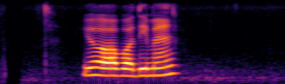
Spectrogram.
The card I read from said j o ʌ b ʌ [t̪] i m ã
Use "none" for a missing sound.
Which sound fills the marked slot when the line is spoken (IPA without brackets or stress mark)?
d̪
